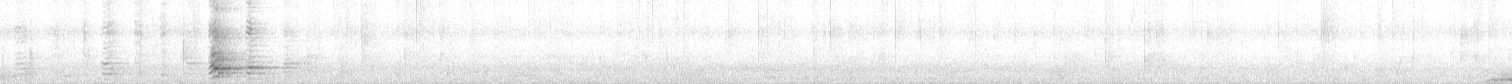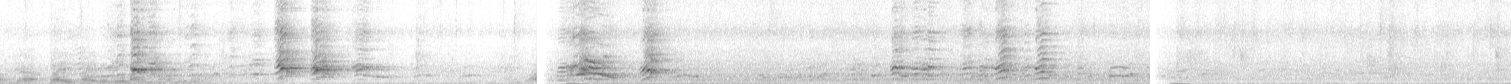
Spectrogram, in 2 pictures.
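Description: Pomeranian puppies yipping: one sharp, high-pitched yip about two seconds in, then a run of short yips and barks in the second half.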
